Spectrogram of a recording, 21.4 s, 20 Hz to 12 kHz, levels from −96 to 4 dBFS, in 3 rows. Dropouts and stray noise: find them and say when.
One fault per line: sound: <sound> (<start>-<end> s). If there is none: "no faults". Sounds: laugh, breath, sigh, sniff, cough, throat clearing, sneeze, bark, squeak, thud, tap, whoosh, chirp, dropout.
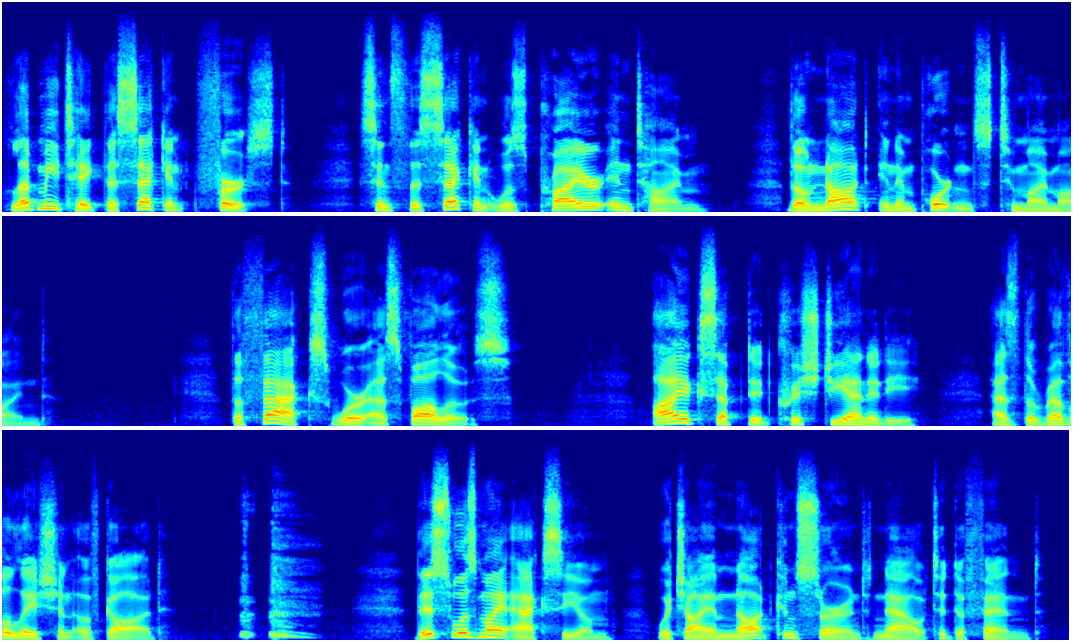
sound: throat clearing (15.8-16.4 s)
